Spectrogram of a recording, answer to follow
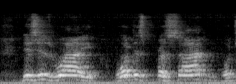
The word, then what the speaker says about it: Prasad: Some people say Prasad, some people say Prasad. The correct thing is really the Prasad. Prasad, not Prasad. The Prasad really is a little Bhojpuri twist, twang type of thing.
